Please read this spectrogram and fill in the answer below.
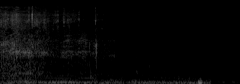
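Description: Rustling of dry leaf litter and undergrowth as someone moves quickly through low brush, fading away over the first second and a half, with a short click near the end.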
